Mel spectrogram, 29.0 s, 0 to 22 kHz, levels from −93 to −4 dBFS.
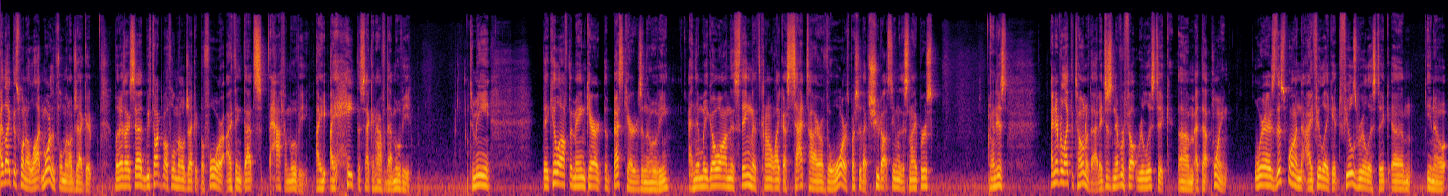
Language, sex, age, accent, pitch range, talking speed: English, male, 30-49, American, 110-140 Hz, 215 wpm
